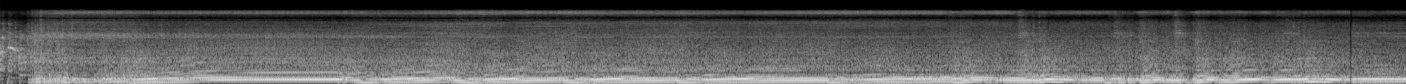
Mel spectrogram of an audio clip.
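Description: A V6 car engine starts and runs on starter fluid sprayed into its intake, its speed swinging up and down over and over, about every second and a half, then steadier near the end. Running on starter fluid points to a fuel-delivery fault, which the mechanic takes for a failed fuel pump.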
